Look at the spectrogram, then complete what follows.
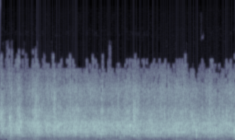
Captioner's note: applause; theme music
